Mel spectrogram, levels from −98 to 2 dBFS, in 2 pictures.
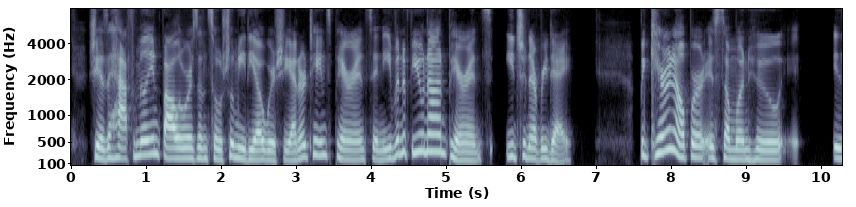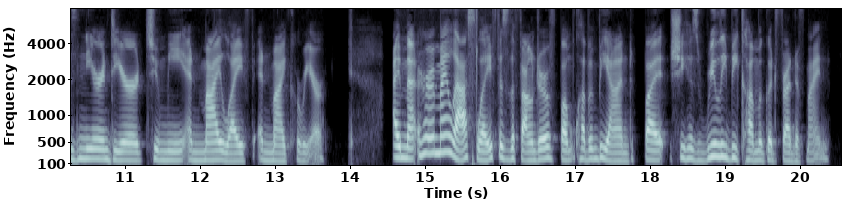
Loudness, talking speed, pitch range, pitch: -21 LUFS, 195 wpm, 170-230 Hz, 190 Hz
